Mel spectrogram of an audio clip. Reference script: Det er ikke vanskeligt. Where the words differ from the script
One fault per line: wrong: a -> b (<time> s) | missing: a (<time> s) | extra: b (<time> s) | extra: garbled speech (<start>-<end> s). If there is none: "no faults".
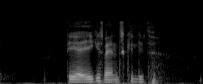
no faults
